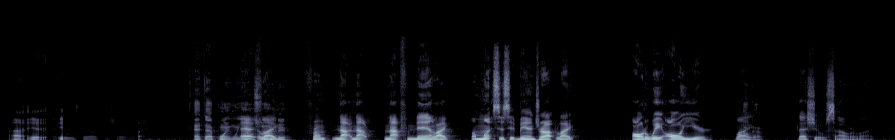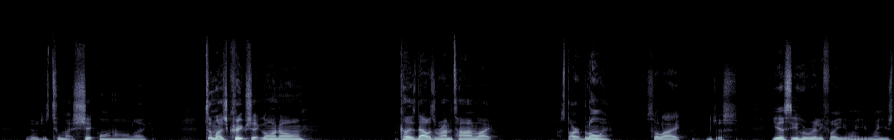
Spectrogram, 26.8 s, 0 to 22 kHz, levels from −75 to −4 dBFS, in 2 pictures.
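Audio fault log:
0.93–2.07 s, one channel inverted: speech falls about 25 dB, likely one channel's reversed polarity cancelling in mono; waveform shrinks, spectrogram dims.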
